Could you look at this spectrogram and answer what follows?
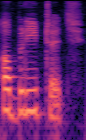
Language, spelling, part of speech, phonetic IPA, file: Polish, obliczyć, verb, [ɔbˈlʲit͡ʃɨt͡ɕ], Pl-obliczyć.ogg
